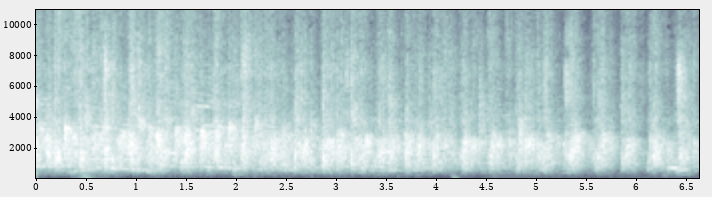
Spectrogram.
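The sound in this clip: Audience applause at a concert: dense, steady clapping that fills the whole stretch at a fairly even level, with scattered voices and cheers mixed in.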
